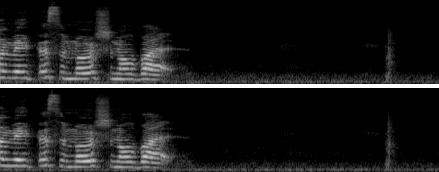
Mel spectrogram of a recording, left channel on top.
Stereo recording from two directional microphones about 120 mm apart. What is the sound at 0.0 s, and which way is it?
A woman's voice, 25° right (ahead or behind).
